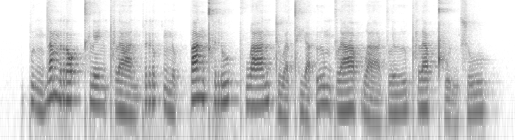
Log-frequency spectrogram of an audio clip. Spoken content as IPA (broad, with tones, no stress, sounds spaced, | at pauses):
p ɯ˨˩ ŋ d a˥˩ m r ɔ˦˥ ʔ kʰ l e˧ n pʰ l aː˨˩ n p r o˥˩ k̚ n o˨˩ k̚ p a˥˩ ŋ kʰ r uː˦˥ p̚ kʰ w aː˦˥ n t u˨˩ a̯ tʰ i˨˩ a̯ ʔ ɯː˥˩ m k l aː˦˥ p̚ w aː˨˩ k l ɯː˦˥ pʰ l a˥˩ p̚ kʰ w ɯ˩˦ ŋ s uː˦˥ k̚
